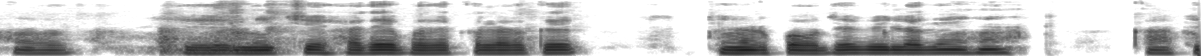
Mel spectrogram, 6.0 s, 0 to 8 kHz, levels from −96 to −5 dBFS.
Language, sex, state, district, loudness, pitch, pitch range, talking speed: Hindi, male, Uttar Pradesh, Deoria, -24 LUFS, 115 Hz, 115-120 Hz, 120 wpm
